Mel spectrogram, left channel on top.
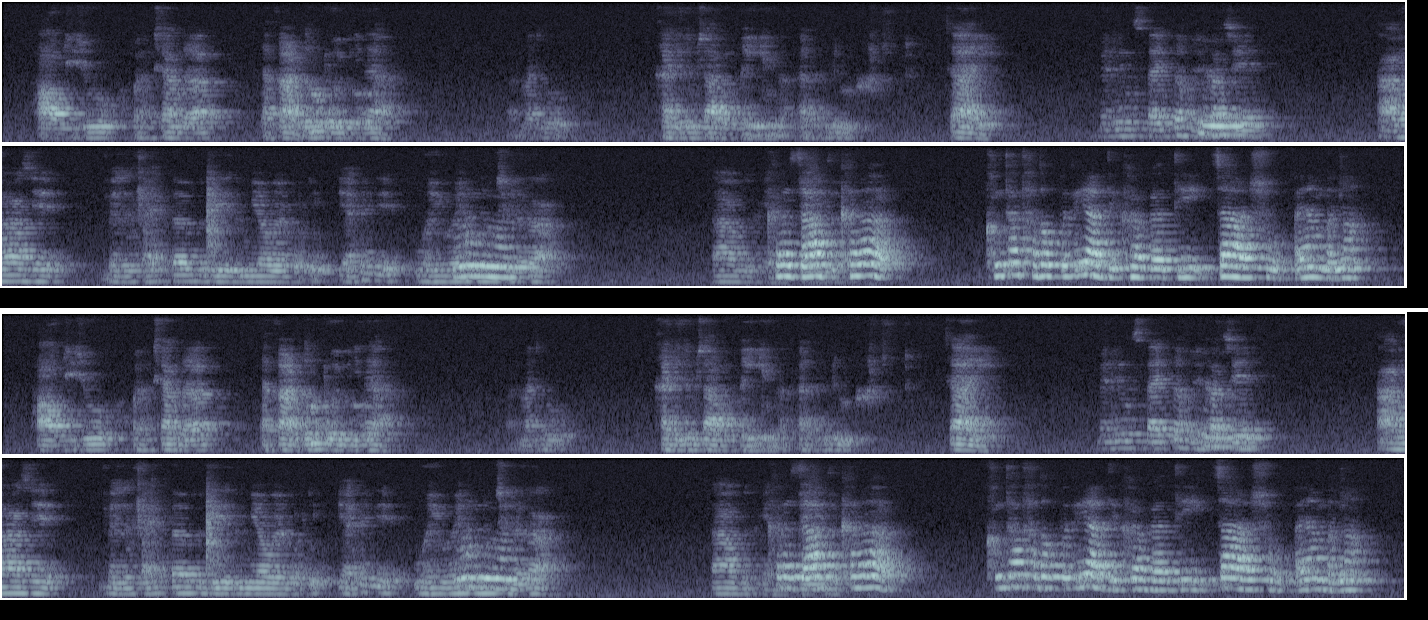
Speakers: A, on the right; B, on the left.
A: ꯊꯥꯎꯁꯤꯁꯨ ꯑꯩꯈꯣꯏ ꯍꯛꯆꯥꯡꯗ ꯗꯔꯀꯥꯔ ꯗꯨꯝ ꯑꯣꯏꯕꯅꯤꯅ ꯃꯗꯨ꯫ ꯈꯔꯗꯤ ꯑꯗꯨꯝ ꯆꯥꯕ ꯐꯩꯌꯦꯅ ꯈꯔ ꯈꯔꯗꯤ ꯑꯗꯨꯝ ꯆꯥꯔꯤ ꯕꯦꯂꯦꯟꯁ ꯗꯥꯏꯠꯇ ꯍꯧꯖꯤꯛꯀꯥꯟꯁꯦ
B: ꯎꯝ
A: ꯁꯥ ꯉꯥꯁꯦ ꯕꯦꯂꯦꯟꯁ ꯗꯥꯏꯠꯇꯕꯨꯗꯤ ꯑꯗꯨꯝ ꯌꯥꯎꯋꯦꯕꯨ ꯑꯗꯨꯝ ꯌꯥꯔꯤꯈꯩꯗꯤ꯫ ꯎꯍꯩ ꯋꯥꯍꯩꯅ
B: ꯃꯥꯅꯤ
A: ꯃꯍꯨꯠ
B: ꯃꯥꯅꯤ
A: ꯁꯤꯜꯂꯒ꯫ ꯆꯥꯕꯗꯨꯅ ꯍꯦꯟꯅ
B: ꯈꯔ
A: ꯐꯩꯌꯦꯅ
B: ꯆꯥ ꯈꯔ ꯈꯪꯊꯥ ꯊꯥꯗꯣꯛ꯫ ꯊꯛꯄꯗꯤ ꯌꯥꯗꯦ ꯈꯔꯒꯗꯤ ꯆꯥꯔꯁꯨ ꯑꯌꯥꯝꯕꯅ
